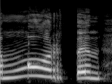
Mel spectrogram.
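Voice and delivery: high exclamation as if all join in; chorused exclamation. A narrator's reading. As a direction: exclaim the name high, at normal volume. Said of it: "воскликнули все хором".

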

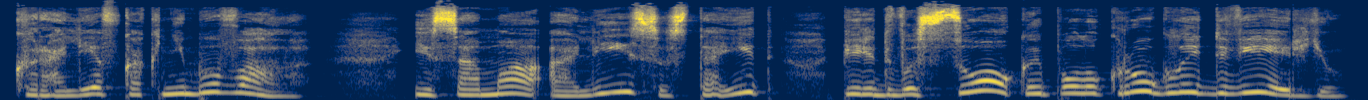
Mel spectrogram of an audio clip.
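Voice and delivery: plain reading voice

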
